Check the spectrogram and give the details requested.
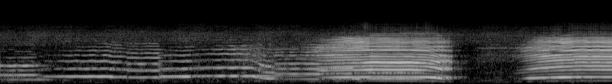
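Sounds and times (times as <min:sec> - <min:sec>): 
cow mooing: 0:02.7 - 0:04.6, 0:05.2 - 0:06.1.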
